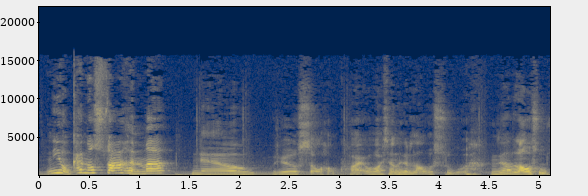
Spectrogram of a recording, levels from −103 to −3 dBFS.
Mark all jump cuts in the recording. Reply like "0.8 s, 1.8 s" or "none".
2.2 s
